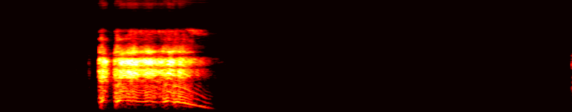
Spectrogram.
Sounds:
Throat clearing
